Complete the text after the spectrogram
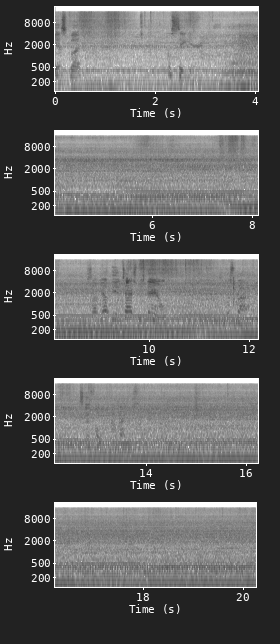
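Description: A tractor engine idles, then revs up and runs with a steady drone.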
